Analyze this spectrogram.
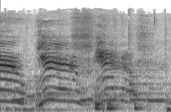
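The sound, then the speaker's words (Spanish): A person imitates a cat with a few drawn-out, gliding meows, voiced in a nasal, cat-like tone with clear harmonics, each rising and then falling in pitch, moderately loud. “creo que estoy haciendo como es el gatito acá, ¿viste?”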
